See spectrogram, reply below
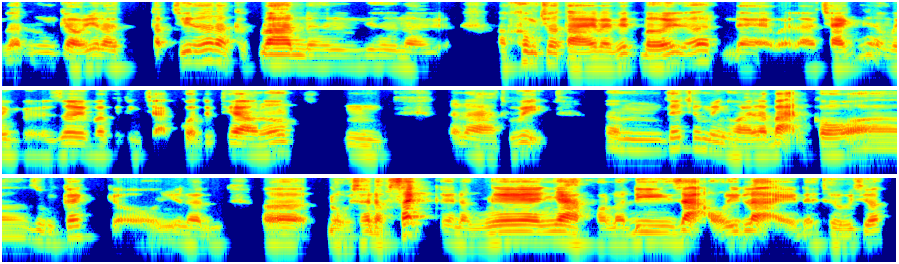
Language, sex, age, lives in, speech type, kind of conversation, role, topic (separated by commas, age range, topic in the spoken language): Vietnamese, male, 25-29, Vietnam, conversation, podcast, host, Bạn có mẹo nào để tránh lướt mạng vô thức không?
